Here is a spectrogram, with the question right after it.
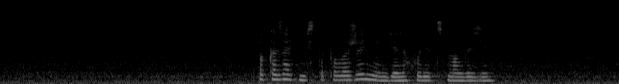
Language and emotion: Russian, neutral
